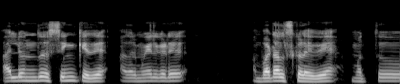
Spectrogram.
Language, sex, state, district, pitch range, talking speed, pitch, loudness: Kannada, male, Karnataka, Koppal, 150-165 Hz, 135 wpm, 160 Hz, -17 LUFS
